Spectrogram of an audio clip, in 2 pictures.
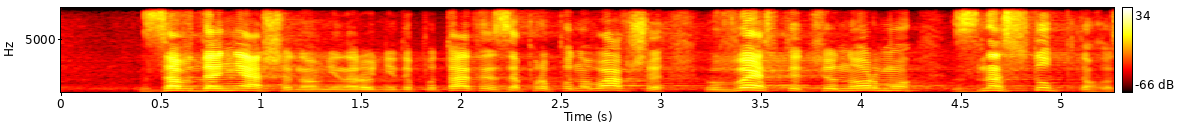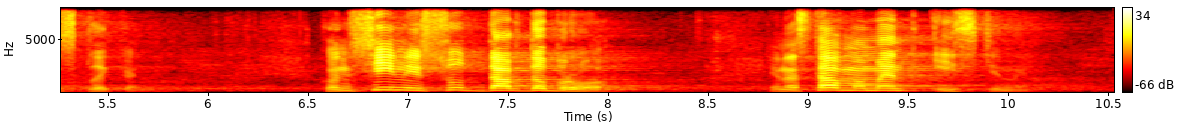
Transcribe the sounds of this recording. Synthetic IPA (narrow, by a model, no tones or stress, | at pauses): zɐwd̪ɐnʲːaʃɐnɔwnʲinɐɾɔd̪ʲnʲid̪epʊt̪ɑt̪ɪzɐpɾɔpɔnʊʋɑwʃɪwːɛst̪ɪt͡sʲunɔrmʊznɐst̪upnɔɦɔsklˠɪkɐ̰nʲːɐ̰ | kɔnsʲijnɪjsud̪ːɑwd̪ɔbɾɔ̰ | inɐst̪ɑwmɔmɛnt̪isʲtʲinɪ̰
